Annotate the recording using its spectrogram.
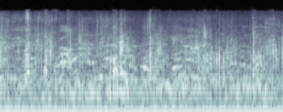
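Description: Footsteps on a sandy, gravelly path, irregular crunching steps of people walking, with faint voices in the background.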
